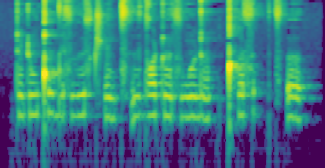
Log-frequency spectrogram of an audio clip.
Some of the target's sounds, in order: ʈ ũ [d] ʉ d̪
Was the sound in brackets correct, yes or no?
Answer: no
